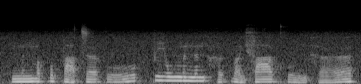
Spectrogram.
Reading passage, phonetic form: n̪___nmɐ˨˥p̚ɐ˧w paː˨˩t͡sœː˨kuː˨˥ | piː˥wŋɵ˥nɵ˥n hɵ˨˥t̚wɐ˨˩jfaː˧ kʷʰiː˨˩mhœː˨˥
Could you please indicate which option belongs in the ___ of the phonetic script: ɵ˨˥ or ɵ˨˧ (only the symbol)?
ɵ˨˧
